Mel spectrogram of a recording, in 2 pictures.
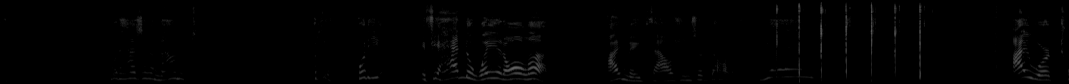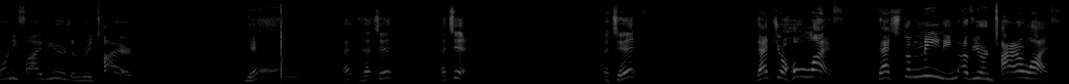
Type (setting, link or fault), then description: setting, large echoing room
